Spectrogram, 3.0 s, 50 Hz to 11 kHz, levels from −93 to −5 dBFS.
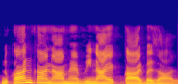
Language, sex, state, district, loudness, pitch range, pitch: Hindi, female, Punjab, Pathankot, -14 LUFS, 195-245 Hz, 210 Hz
